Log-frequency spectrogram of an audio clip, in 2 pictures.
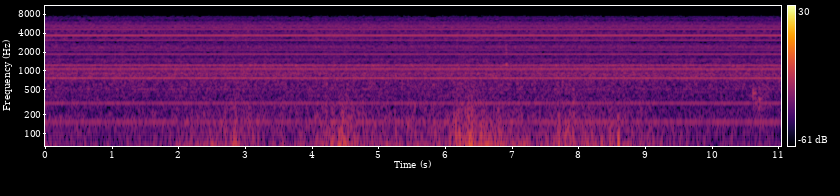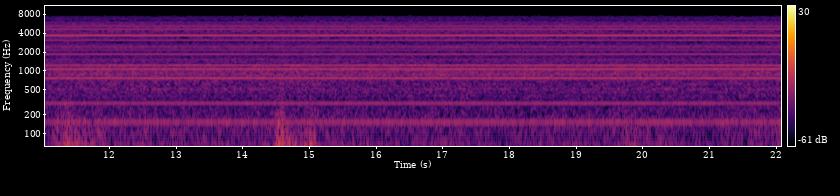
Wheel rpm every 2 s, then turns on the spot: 0, 0, 0, 0, 0, 0, 0, 0, 0, 0, 0.
none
